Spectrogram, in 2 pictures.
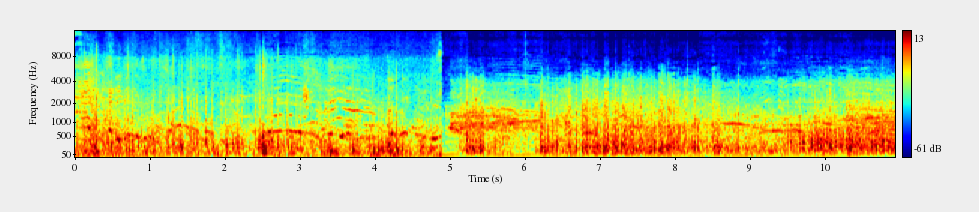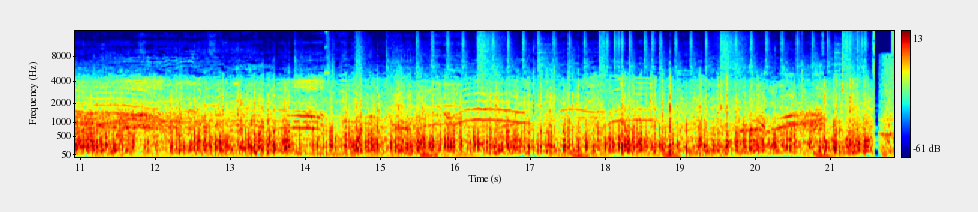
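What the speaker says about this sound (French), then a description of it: "Spectacle de feux d'artifice de la fête nationale au port Victoria Hong Kong le 1er octobre 2025." National Day fireworks show over Victoria Harbour, Hong Kong, with rapid crackling bursts and booms from a distance mixed with crowd noise and people talking and exclaiming throughout.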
